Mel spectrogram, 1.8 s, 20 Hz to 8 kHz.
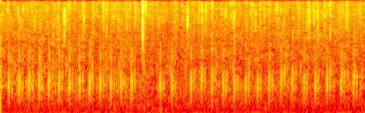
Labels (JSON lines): {"label": "biophony, rattle", "recorder": "SoundTrap 500"}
